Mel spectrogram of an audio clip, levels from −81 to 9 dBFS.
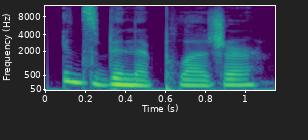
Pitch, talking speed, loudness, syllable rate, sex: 190 Hz, 210 wpm, -16 LUFS, 6.2 syllables/s, female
